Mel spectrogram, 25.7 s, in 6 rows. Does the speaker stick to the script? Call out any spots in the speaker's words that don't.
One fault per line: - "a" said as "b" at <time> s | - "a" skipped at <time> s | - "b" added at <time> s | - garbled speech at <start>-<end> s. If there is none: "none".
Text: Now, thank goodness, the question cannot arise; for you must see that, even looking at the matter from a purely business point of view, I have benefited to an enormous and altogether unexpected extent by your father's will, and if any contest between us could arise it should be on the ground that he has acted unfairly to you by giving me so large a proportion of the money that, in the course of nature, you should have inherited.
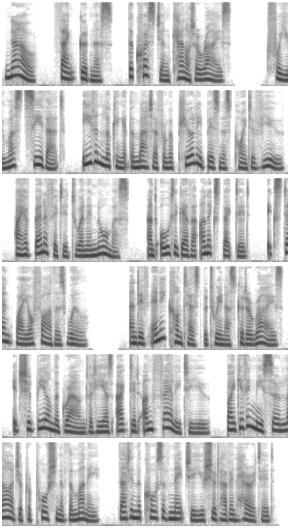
none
